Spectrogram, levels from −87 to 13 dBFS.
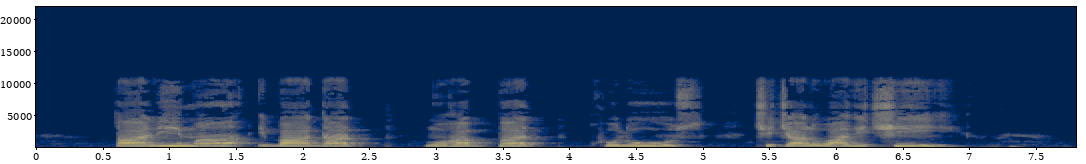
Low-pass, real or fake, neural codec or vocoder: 10.8 kHz; real; none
